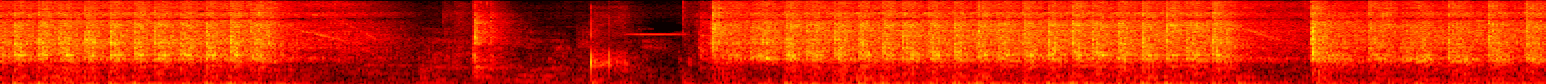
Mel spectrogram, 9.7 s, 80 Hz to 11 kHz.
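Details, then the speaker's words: Lexus SC300 on open headers after a fuel-leak fix: starter churns steadily at about three and a half turns a second but the engine never fires; no fuel pump prime because the harness was left disconnected. "Zach, turn it off first and see if if we hear the fuel pump prime. Did you connect it back in? He didn't put the harness back in, guys."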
